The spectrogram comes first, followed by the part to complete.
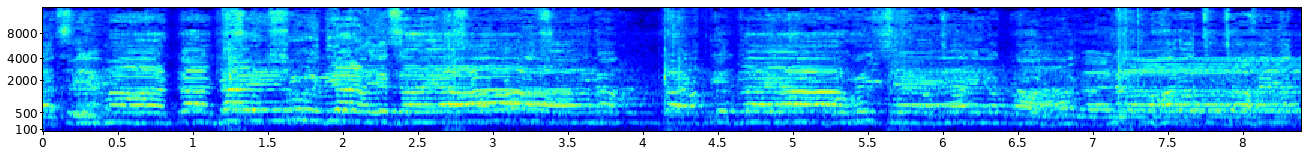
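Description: A man's voice leads an unaccompanied Urdu noha, a Shia lament, chanted through a microphone with other men's voices joining in. Dull thumps fall roughly every second and a half: mourners beating their chests (matam).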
